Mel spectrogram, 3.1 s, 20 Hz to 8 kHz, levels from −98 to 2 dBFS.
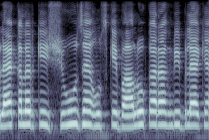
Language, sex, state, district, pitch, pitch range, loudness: Hindi, female, Maharashtra, Washim, 240 Hz, 230-250 Hz, -15 LUFS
